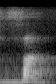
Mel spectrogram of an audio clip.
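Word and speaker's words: vingt: Don't forget it's van, not v. It's va because I N I beg you get this thing and you start pronouncing French words like a pro. I N is pronounced as a.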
